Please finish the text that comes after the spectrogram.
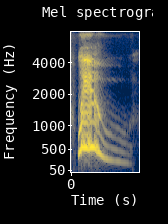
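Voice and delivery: loud high whoop; loud excited cowboy whoop. Pretend. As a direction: whoop like a rodeo rider. Cowboy whoop in Wild West game.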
